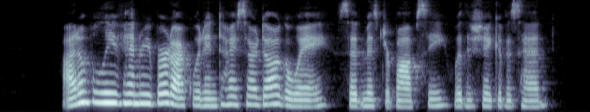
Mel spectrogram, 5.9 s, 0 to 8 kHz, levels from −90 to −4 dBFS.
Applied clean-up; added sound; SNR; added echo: none; none; none; none.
